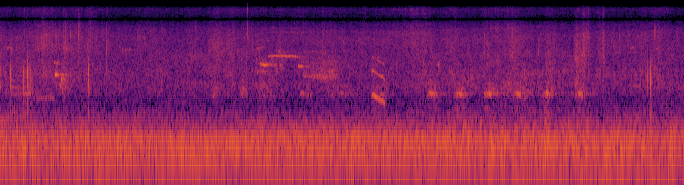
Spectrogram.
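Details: Palm-sized kittens chasing the older brown tabby female they adore on a cat island cared for by TNR volunteers: thin high mews, a few gliding calls, then a run of about seven short, evenly spaced mews near the end over steady outdoor background noise.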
